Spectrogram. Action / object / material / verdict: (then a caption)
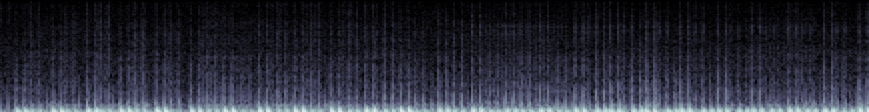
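tap / metal mesh microphone grille / metal mesh / none. Fingertips of both hands rapidly tap the hollow metal mesh grille of a black Blue Yeti microphone. The result is a fast, uneven stream of deep, booming thumps with almost no high end and very little ring after each tap.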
